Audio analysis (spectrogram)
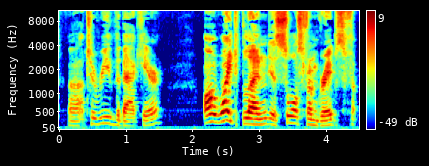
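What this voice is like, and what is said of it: Reads aloud in put-on accent. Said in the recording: “Why am I reading it in an accent again? Force of habit.”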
